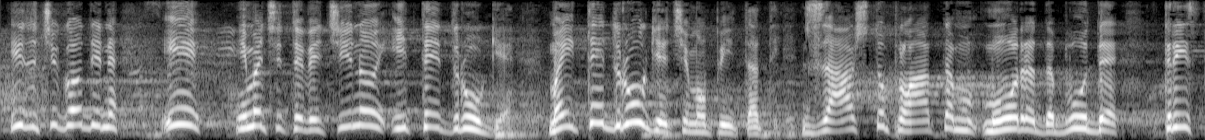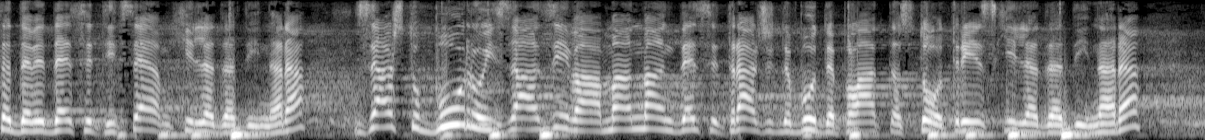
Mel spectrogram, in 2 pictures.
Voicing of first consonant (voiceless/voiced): voiced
